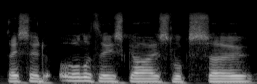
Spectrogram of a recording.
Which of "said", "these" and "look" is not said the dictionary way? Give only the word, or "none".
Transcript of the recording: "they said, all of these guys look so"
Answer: none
